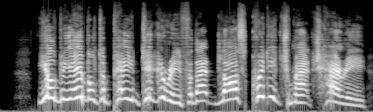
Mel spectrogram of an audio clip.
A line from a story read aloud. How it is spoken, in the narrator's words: shrieked Katie Bell, another of the Gryffindor chasers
